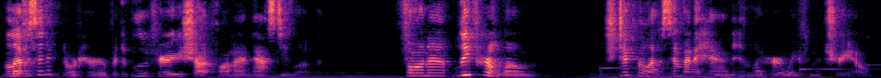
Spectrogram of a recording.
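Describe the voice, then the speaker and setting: A woman reading a novel aloud in a smooth, expressive storytelling voice. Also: medium pitch, fast talker, faint music behind, poor audio.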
